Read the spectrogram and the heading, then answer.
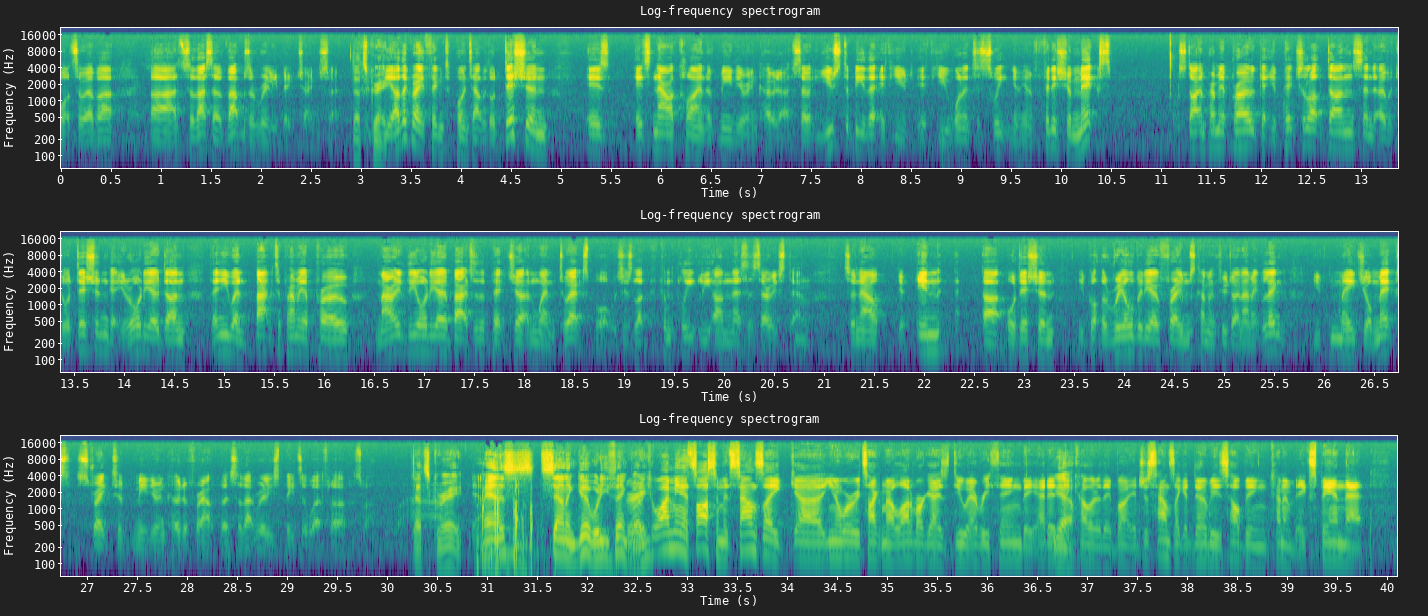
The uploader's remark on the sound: Adobe at NABshow 2016. Live from the NABshow floor.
